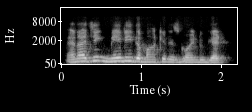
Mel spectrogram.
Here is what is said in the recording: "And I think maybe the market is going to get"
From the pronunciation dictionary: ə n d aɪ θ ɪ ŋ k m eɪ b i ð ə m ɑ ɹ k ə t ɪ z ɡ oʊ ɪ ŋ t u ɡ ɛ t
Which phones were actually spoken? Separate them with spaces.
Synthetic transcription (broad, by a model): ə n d aɪ t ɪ ŋ k m eɪ b i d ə m ɑ ɹ k ə t ɪ z ɡ oʊ ɪ ŋ t u ɡ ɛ t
